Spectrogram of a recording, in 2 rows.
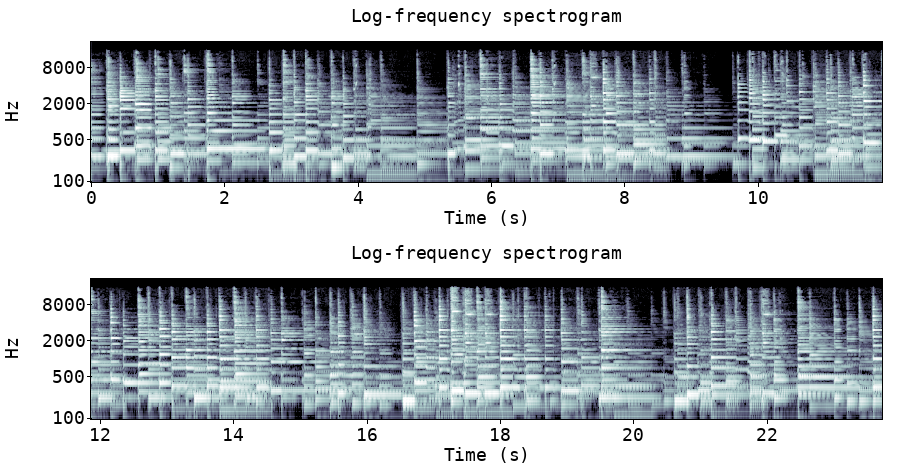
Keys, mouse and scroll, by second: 0.1 3, 0.4 click, 1.0-3.2 middle drag, 3.2 click, 4.0 ctrl+z, 5.1 click, 6.0 2, 6.2 click, 7.0 click, 9.7 click, 10.9 3, 11.0 click, 12.7 s, 21.8 e.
